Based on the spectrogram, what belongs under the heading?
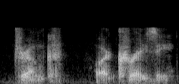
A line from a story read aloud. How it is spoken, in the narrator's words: muttered Bartram to himself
